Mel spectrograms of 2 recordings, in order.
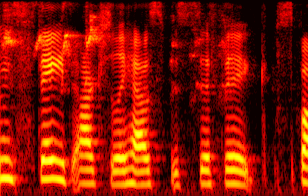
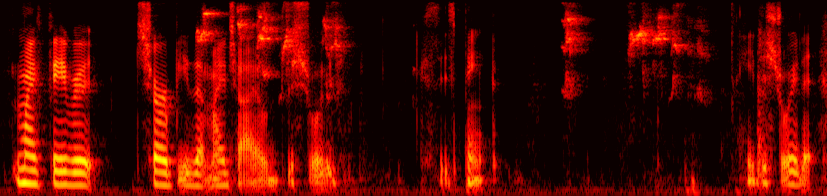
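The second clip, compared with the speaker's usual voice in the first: whispering; 8 dB quieter than usual. Real, not acted. Aside while chewing, hushed.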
